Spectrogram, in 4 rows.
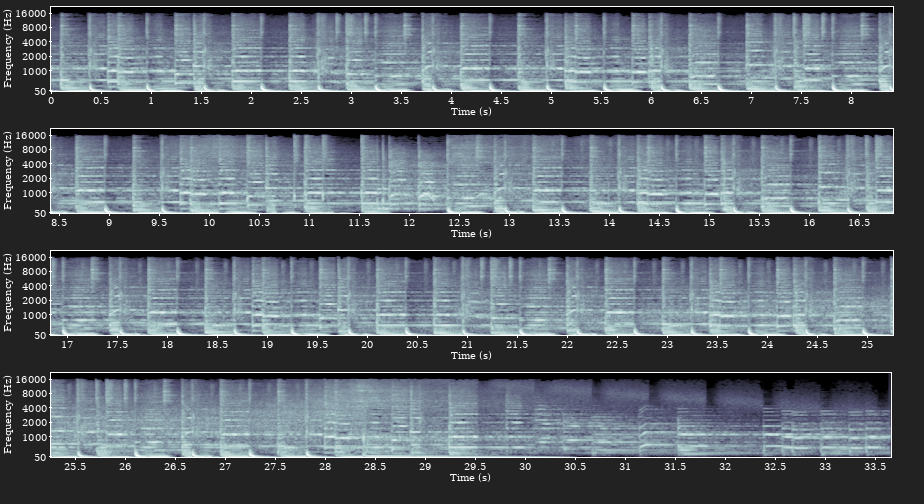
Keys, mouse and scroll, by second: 0.1 KP_1, 1.8 Tab, 2.6 s, 4.3 Tab, 5.2 click, 6.6 KP_1, 7.2 Tab, 7.6 s, 9.6 Tab, 12.8 ctrl+click, 14.2 click, 16.7 click, 17.7 Tab, 18.2 a, 19.8 s, 22.2 Tab, 23.5 click, 25.4 KP_1, 28.0 KP_Decimal, 28.6-28.9 scroll down 7, 28.8-29.5 scroll up 2, 29.6 scroll up 4, 30.6 Tab, 31.7 s, 33.5 Tab.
